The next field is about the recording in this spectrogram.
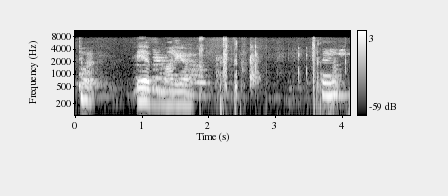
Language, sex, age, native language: Icelandic, female, 9, Icelandic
